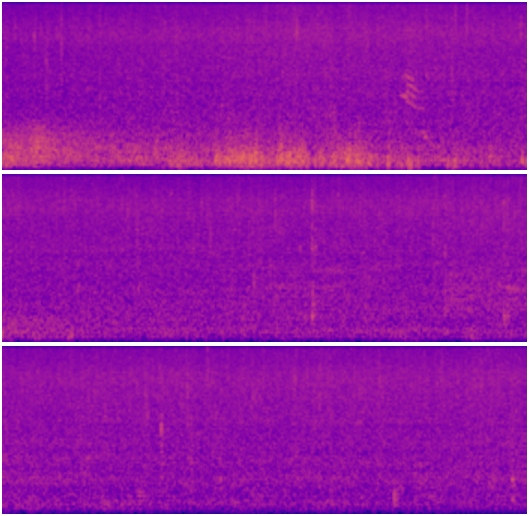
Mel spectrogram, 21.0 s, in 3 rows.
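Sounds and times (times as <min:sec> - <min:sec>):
thunder rumble: 0:00.0 - 0:07.1
heavy rain hiss: 0:00.0 - 0:21.0.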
